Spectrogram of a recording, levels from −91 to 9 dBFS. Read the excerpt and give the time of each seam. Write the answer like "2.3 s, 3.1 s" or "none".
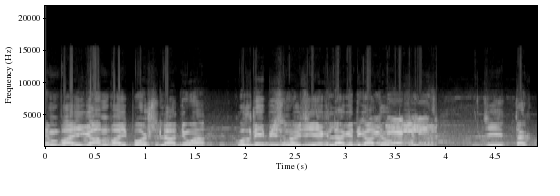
3.8 s

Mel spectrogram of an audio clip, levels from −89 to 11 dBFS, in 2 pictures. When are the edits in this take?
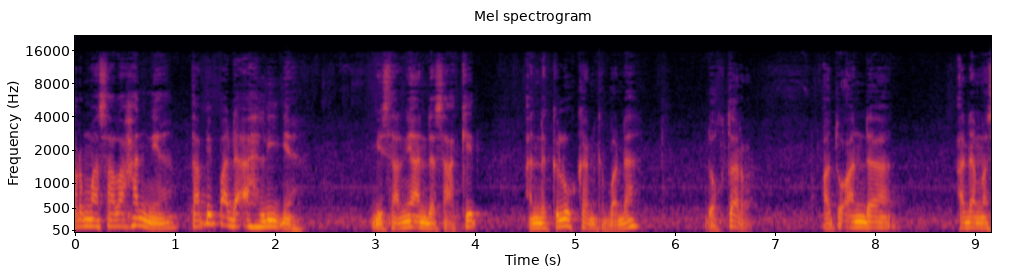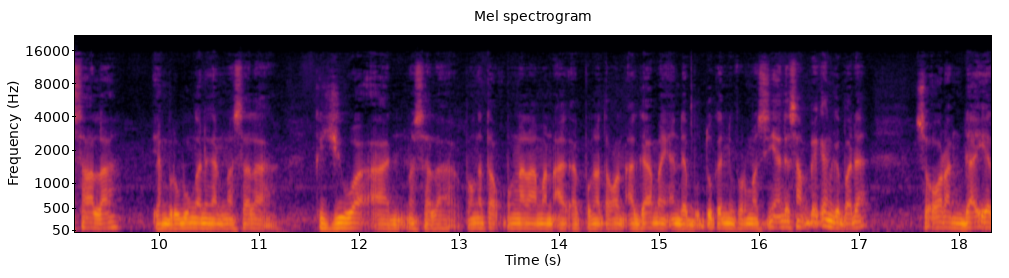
1.2 s

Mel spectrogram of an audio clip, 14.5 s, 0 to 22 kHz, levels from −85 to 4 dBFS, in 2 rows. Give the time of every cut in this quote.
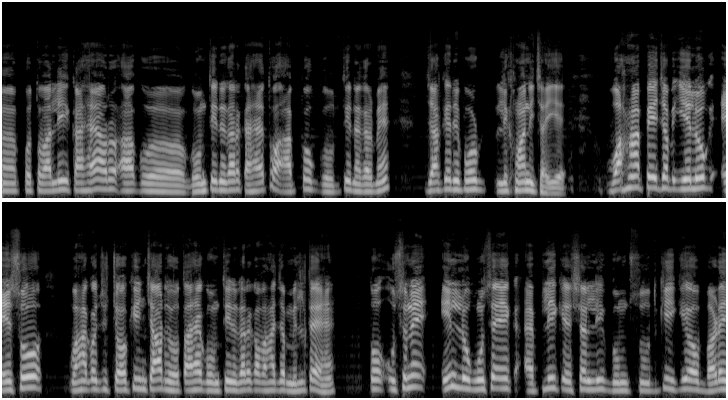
5.9 s

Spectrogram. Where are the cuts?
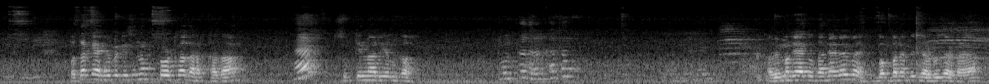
none

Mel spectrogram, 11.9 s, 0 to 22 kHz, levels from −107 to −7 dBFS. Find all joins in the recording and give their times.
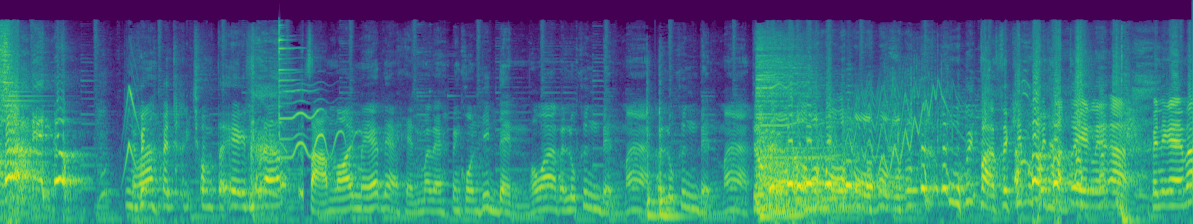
3.0 s, 9.8 s

